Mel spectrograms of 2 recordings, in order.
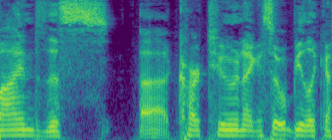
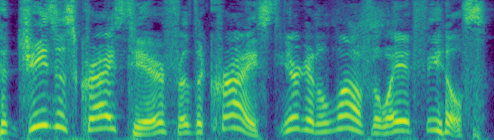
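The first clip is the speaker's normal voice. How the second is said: infomercial pitchman; 10 semitones higher than usual. Pretend. Comedian pitching Jesus's rack like a hammy salesman. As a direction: sell the torture rack like a late-night ad.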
